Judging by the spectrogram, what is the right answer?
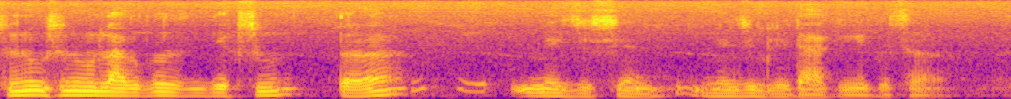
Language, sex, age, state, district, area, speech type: Nepali, male, 60+, West Bengal, Kalimpong, rural, spontaneous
